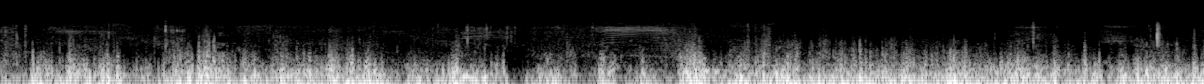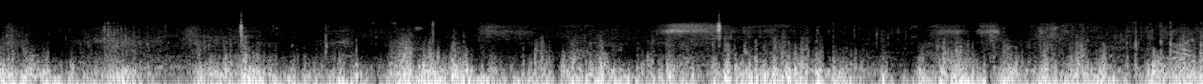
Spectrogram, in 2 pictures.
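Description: Wind rumbling steadily on the microphone, with sheep bleating now and then, one wavering bleat about six seconds in. Light clicks and knocks of the rod and reel being handled come and go.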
